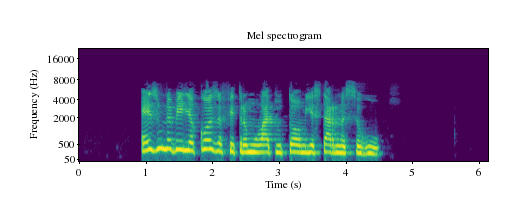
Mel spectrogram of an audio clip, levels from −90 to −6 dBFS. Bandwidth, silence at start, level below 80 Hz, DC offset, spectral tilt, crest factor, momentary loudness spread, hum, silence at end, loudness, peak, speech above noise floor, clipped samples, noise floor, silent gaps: 7 kHz; 0.95 s; -56 dBFS; under 0.1%; -6.5 dB/octave; 12 dB; 6 LU; none; 1.65 s; -12 LUFS; -2 dBFS; 72 dB; under 0.1%; -83 dBFS; none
